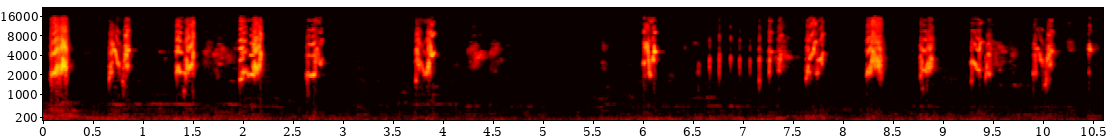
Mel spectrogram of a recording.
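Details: Busy chirping from a green Fischer's lovebird, sharp notes in loose runs, a brief rapid ticking trill midway, then more steady chirps, with soft chatter between.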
